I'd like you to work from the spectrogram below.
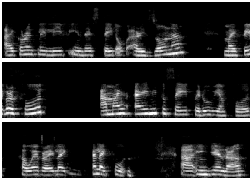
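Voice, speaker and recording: A woman's voice: a little high, steady tone, moderate pace, fairly bright tone. Peruvian-born woman, hesitant panelist. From Peru. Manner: hesitant, searching for words. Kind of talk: panel discussion on a video call.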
